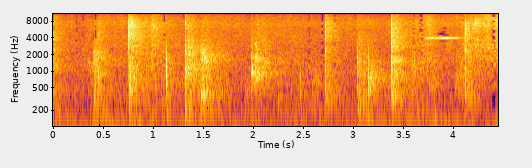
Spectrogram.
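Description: Faint, irregular light clicks and taps, about half a dozen over a few seconds, against quiet room tone.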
